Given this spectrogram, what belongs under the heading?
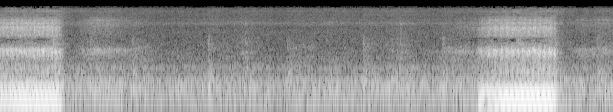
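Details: Corgi dog snoring while asleep on a lap: two low, buzzing snores about four seconds apart with quiet breathing between; regular snoring.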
